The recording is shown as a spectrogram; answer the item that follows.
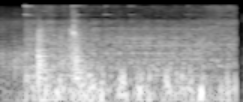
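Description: Backhoe loader digging in earth: the engine runs while the bucket scrapes, with a rough noise and a few sharp knocks that start suddenly a moment in.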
